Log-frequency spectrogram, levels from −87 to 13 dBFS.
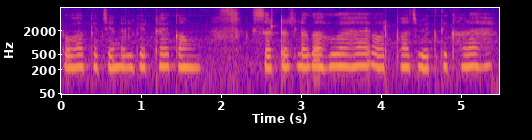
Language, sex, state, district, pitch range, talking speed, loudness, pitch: Hindi, female, Jharkhand, Garhwa, 230-245 Hz, 140 wpm, -21 LUFS, 240 Hz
